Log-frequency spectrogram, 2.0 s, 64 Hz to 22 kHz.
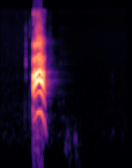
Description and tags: Pain scream girl
666moviescreams, scream, agony, pain, girl, woman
